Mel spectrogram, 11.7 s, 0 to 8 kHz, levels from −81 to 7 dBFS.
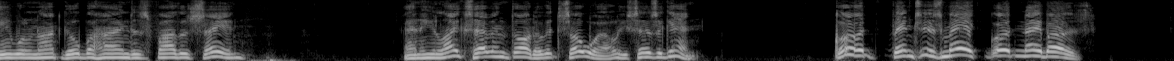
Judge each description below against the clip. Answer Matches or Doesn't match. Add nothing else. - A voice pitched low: Doesn't match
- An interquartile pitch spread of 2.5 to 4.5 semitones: Doesn't match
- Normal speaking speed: Doesn't match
